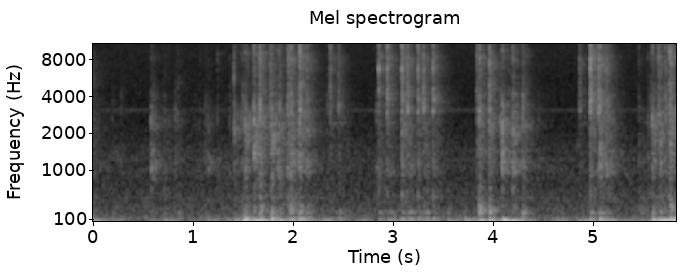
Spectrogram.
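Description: Quick keystrokes on a computer keyboard come in irregular bursts and steady runs of typing, close and fairly clear, with no voices.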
